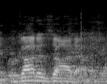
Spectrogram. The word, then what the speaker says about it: Ghanizada: Ghanizada.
